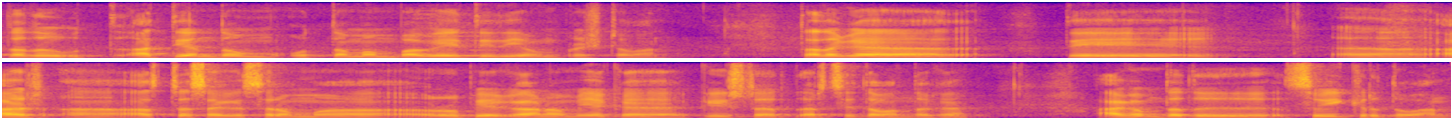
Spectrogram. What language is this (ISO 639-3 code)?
san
